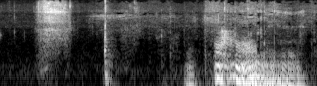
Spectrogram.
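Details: A wild African serval catching a mouse gives a low, rumbling growl lasting about a second, after a brief hissing rustle.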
